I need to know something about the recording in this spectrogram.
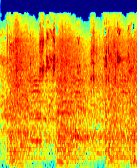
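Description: Basketball being dribbled on a hardwood court, bouncing repeatedly, over the murmur of an arena crowd.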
